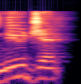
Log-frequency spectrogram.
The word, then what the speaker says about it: Nugent: And maybe Ted Nugent, it's Nugent and it's Lee Greenwood, proud to be an American, arranged 7 different ways.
